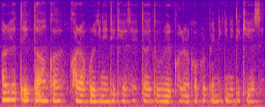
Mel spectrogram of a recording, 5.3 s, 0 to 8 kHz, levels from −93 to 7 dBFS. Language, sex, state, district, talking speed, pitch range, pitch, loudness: Nagamese, female, Nagaland, Dimapur, 170 wpm, 160-180 Hz, 170 Hz, -18 LUFS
